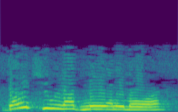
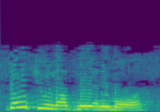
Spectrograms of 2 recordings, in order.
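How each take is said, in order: Both takes have the same delivery.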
